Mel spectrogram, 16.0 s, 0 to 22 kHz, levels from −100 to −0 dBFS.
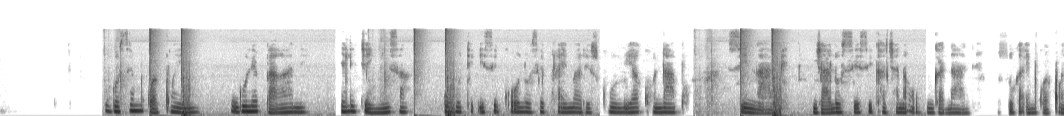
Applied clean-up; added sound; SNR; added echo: none; Fire; 7 dB; none.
